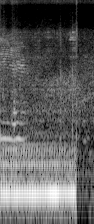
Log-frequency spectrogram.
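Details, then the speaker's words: Micromatic single-tub washing machine noisy when spinning: hand-turning the empty, unpowered drum gives a loud wavering low hum-drone for a second and a half; worn gearbox, to be replaced. "Kahit na hindi mo siya paganahin malalaman mo na sira ang gearbox niya ganito lang tinit mo lang yan sa amo pa ikot bigla Ayan oh Pag inano mo ibalik mo gagad gad yan So ibig sabihin maingay"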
